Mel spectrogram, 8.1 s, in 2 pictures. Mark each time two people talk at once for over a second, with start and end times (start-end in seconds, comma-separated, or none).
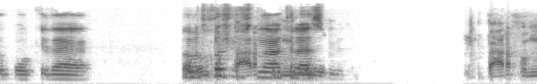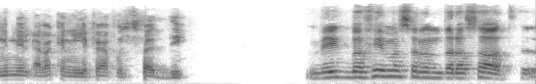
1.4-2.6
